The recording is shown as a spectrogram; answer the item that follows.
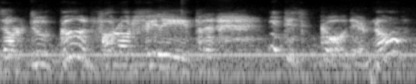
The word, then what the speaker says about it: Philip: Some people pronounce it as Philly or Philippe or whatever they call it. I don't know. I just pronounce it as Philip.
